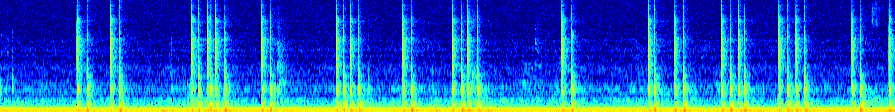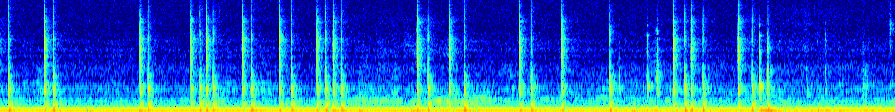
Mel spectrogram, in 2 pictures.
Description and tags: hitting a button to make it sound like morse code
